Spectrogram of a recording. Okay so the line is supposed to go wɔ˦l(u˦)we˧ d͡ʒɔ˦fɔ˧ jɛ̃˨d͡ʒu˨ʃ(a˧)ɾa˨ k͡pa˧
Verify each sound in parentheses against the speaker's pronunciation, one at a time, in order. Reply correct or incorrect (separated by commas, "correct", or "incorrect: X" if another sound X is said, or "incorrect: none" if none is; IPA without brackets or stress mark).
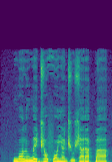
correct, correct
